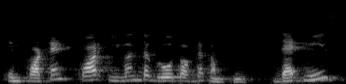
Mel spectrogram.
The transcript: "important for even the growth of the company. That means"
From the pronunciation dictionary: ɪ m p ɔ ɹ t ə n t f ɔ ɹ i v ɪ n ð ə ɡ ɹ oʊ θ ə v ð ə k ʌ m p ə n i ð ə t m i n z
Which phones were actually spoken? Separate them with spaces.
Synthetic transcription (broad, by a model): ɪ m p ɔ ɹ t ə n t f ɔ ɹ i v ɪ n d ə ɡ ɹ oʊ t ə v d ə k ʌ m p ə n i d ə t m i n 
